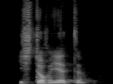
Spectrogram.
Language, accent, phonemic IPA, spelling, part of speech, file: French, France, /is.tɔ.ʁjɛt/, historiette, noun, LL-Q150 (fra)-historiette.wav
- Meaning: historiette, storiette / storyette (short story or tale)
